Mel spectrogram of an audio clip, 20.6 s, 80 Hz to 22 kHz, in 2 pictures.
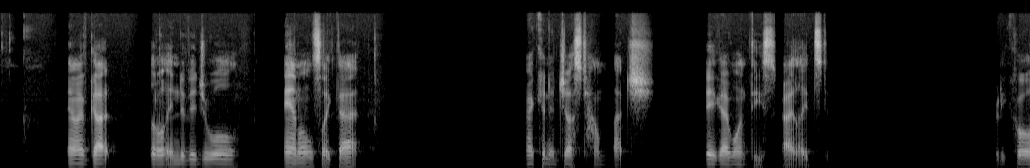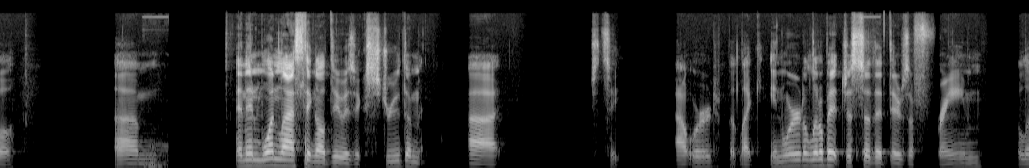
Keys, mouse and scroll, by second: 1.4 middle click, 5.6 click, 9.6 middle click, 12.1 scroll up 1, 12.3 middle click, 15.8 middle click, 18.3 middle click.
